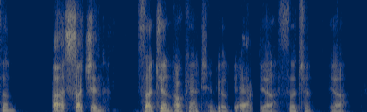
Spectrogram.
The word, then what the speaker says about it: Sachin: Sachin, is that how you pronounce it? Uh, Sachin. Suchin.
